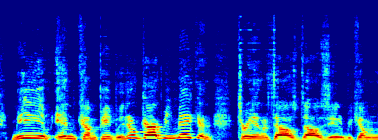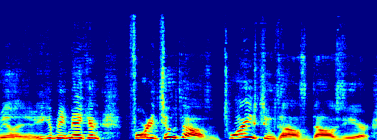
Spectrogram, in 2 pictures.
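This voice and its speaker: Preachy fifties man, lively voice. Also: sits high, muffled recording. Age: 50s. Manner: preachy, repeats himself, keeps asking "okay?" and "right?". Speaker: talk show host. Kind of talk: live money talk show.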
